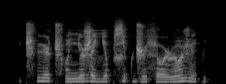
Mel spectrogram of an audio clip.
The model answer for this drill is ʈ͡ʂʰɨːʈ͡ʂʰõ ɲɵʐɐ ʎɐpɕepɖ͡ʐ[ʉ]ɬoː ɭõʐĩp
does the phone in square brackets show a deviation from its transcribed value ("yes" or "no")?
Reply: no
